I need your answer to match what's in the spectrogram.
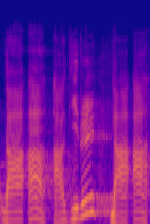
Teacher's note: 히읗이 탈락한 거라고 보시면 돼요. 발음상 탈락할 때 히읗 없어지는 거예요. 나아, 아기를 나아, 이런 식으로.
